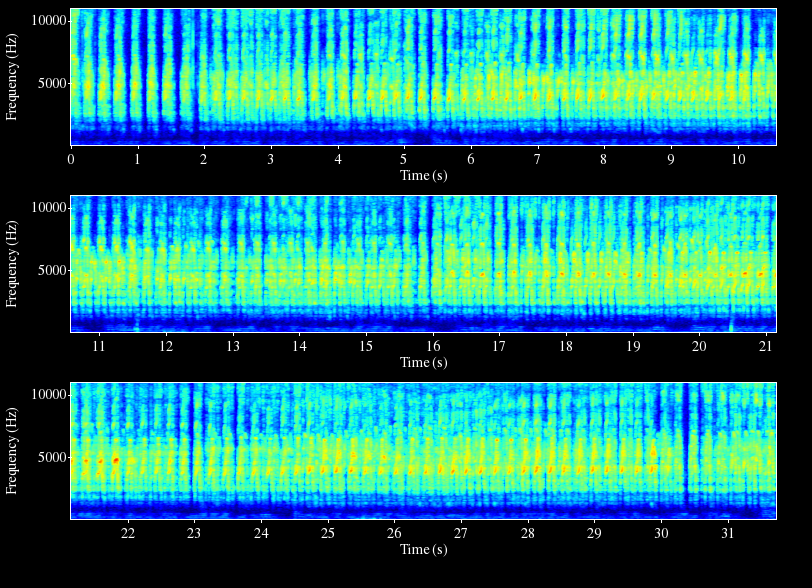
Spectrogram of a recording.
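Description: Ten-day-old emprit kaji (white-headed munia) nestlings begging while being hand-fed: a continuous chorus of rapid, high-pitched chirps that pulses a few times a second.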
